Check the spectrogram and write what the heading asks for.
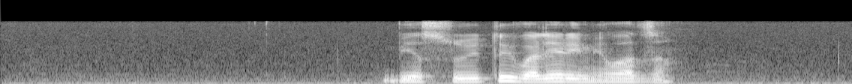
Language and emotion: Russian, neutral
